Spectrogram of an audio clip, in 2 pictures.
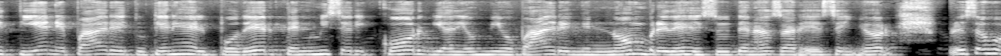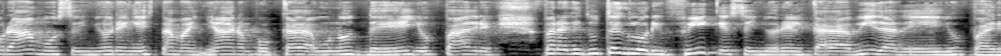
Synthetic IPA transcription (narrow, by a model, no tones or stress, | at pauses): et̪je̞ne̞paðɾet̪ut̪jenese̞lpo̞ðe̞ɾt̪eŋmise̞ɾiko̞ɾðjaðjosmiopaðɾeːŋe̞lnõ̞mbɾe̞ðexe̞susd̪e̞nas̬aɾe̞t̪se̞ɲo̞ɾpoɾesooɾamosːe̞ɲo̞ɾe̞ŋe̞st̪amãɲanapo̞ɾkaðaunozðe̞eʎo̞spaðɾepaɾake̞t̪̬ut̪e̞ɣlo̞ɾifikesːe̞ɲo̞ɾeŋkaðaβiðaðe̞eʎospaðɾe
